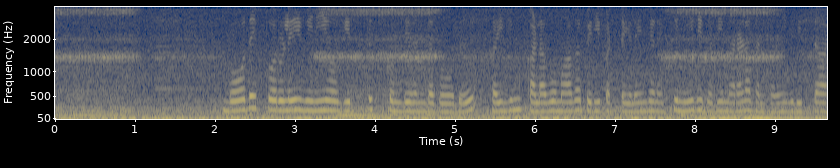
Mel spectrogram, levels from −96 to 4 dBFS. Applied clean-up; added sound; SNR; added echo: none; Church bell; -3 dB; none.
